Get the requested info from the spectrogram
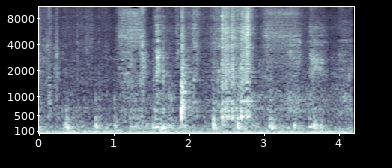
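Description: Light clinks, knocks and rustles of small hard objects being handled, with one sharper click about two seconds in, over a steady low hum.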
